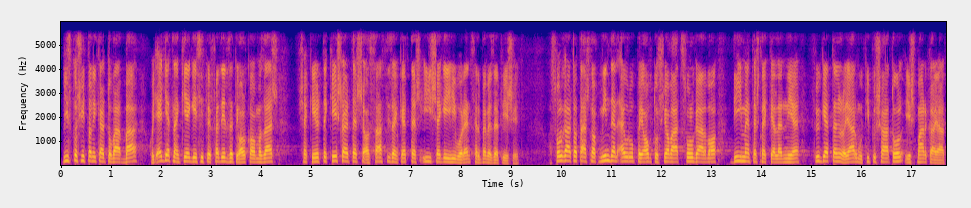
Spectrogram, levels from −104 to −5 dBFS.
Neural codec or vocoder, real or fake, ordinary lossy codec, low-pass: autoencoder, 48 kHz, 128 numbers a frame, DAC-VAE, trained on Japanese speech; fake; AAC, 48 kbps; 5.4 kHz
